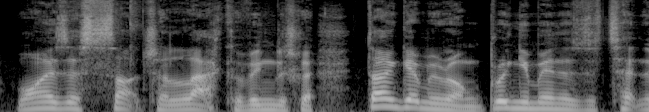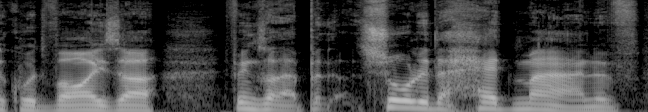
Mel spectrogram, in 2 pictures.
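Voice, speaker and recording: A male guest on a sports radio show talks bluntly and argues his view in plain words, often repeating himself as he goes. His pitch is in the middle range. The studio sound is close and dry. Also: expressive, fast, no echo. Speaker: studio guest, former rugby player.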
